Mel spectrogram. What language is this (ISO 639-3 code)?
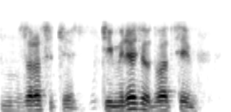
rus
